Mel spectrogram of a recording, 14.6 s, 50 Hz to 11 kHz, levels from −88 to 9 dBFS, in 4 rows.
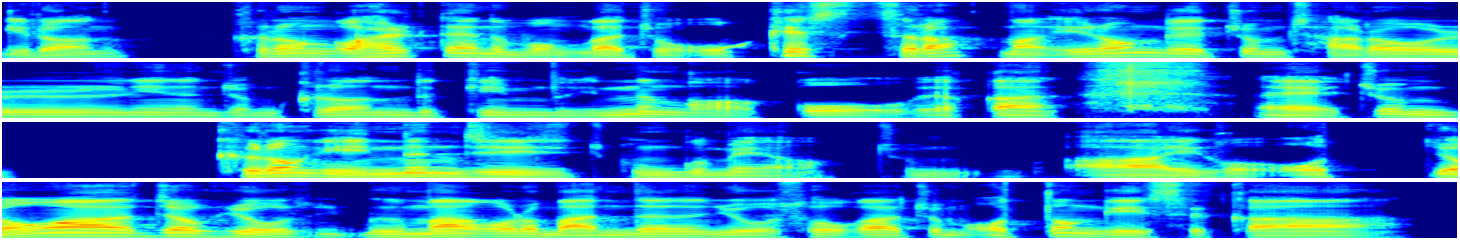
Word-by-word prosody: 이런 105 +4 -2 0.3
그런 130 +1 -2
거 125 - +6
할 140 +1 +3
때는 135 -5 -1
뭔가 100 0 0
좀 - - -8
오케스트라 135 +4 +1
막 105 -1 0
이런 135 +6 +1
게 120 - +2
좀 115 0 -8
잘 95 0 -2
어울리는 105 -3 -3
좀 100 -2 -12
그런 105 -2 -4
느낌도 95 +1 -9
있는 105 +5 -6
것 90 -2 -4
같고 90 -1 -6
약간 - - +1 0.5
예 90 -3 +2
좀 110 -4 -7 0.5
그런 140 +3 +5
게 120 - +1
있는지 110 -4 0
궁금해요. 90 -6 -7
좀 90 0 -17 0.2
'아 100 0 +2
이거 100 +4 -4
어 110 - -1 0.3
영화적 145 -3 +7
요 110 0 +1 0.2
음악으로 125 +1 +4
만드는 110 +5 +2
요소가 100 +3 0
좀 105 - -9
어떤 145 -1 -2
게 - - +1
있을까.' 85 -1 0
105 Hz, 315 characters per minute, -26 LUFS, 95-120 Hz, 0.5 s, 영화적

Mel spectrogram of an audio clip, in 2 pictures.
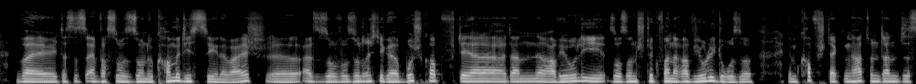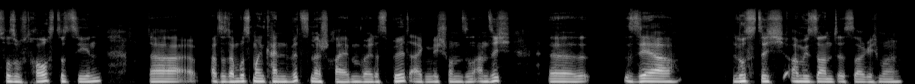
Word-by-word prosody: weil 125 -1 +2
das 130 +1 -6
ist 135 -4 -6
einfach 130 -3 -2
so 135 -2 0
so 125 +2 0
'ne 125 -1 +1
Comedy 145 +3 +2
Szene, 120 -4 -2
weißt? 130 +7 -1
Äh, 125 0 -1
also 130 -2 -4
so 120 0 -1
wo 130 - 0
so'n 130 0 0
richtiger 135 -2 +1
Buschkopf, 155 +4 -2
der 130 -2 +2
dann 130 0 0
Ravioli 140 +3 +2
so 130 -2 -1
so 130 +1 0
'n 130 - +2
Stück 140 +2 -3
von 140 - +4
'ner 130 - +1
Ravioli 135 +6 +3
Dose 120 -2 -1 0.3
im 125 0 -4
Kopf 185 +6 -3
stecken 130 0 -2
hat 145 0 0
und 135 -1 0
dann 130 0 +1
das 130 -1 -4
versucht 125 -9 0
rauszuziehen, 135 0 +1 0.5
äh, 125 0 +1
also 125 -2 -2
da 125 - +4
muss 145 +2 +2
man 140 -1 +4
keinen 125 -2 +1
Witz 170 - -1
mehr 130 -2 +3
schreiben, 120 0 -2
weil 120 -1 0
das 120 0 -3
Bild 150 +2 +2
eigentlich 120 0 -3
schon 125 +2 -3
so 120 +1 -4
an 130 0 -2
sich, 160 +4 0 0.3
äh, 130 0 +1 0.4
sehr 130 -2 +4 0.5
lustig 140 -2 +2
amüsant 130 -1 +2
ist, 130 -2 -4
sage 120 -2 -3
ich 115 - -8
mal. 120 -1 -2
130 Hz, 205 wpm, -22 LUFS, 125-135 Hz, 0.5 s, von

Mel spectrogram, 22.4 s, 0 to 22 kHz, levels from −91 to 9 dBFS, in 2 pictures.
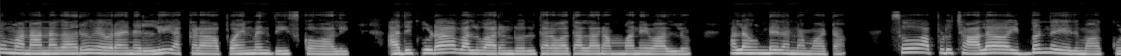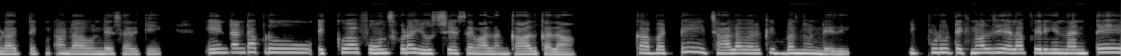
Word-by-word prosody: మా 230 - +2
నాన్నగారు 210 +2 +2
ఎవరైనెళ్లి, 205 +1 +1
అక్కడ 200 -1 -4 0.2
అపాయింట్‌మెంట్ 205 +2 +2
తీసుకోవాలి. 180 -2 -3 0.5
అది 210 +2 +4
కూడా 235 +1 +3 0.2
వాళ్ళు 215 -2 +2
వారం 200 0 +2
రోజుల 195 +1 -1
తర్వాత 195 0 -1
అలా 195 0 0
రమ్మనేవాళ్ళు. 190 -1 0 0.5
అలా 230 0 +5
ఉండేదన్నమాట. 200 -5 +2 0.7
సో, 280 - -1 0.2
అప్పుడు 245 0 -2
చాలా 215 +3 +2 0.3
ఇబ్బందయ్యేది 230 -2 0
మాకు 185 +1 -4
కూడా 190 -1 0 0.2
తెక్ 195 +1 -7 0.2
అలా 195 -1 +1
ఉండేసరికి. 185 -2 -3 0.6
ఏంటంటే, 285 +2 -2
అప్పుడూ 285 -1 -3 0.5
ఎక్కువ 275 +5 -4 0.2
ఫోన్స్ 245 0 +3
కూడా 270 +1 +1
యూస్ 225 0 +2
చేసేవాళ్ళం 205 -4 -1
కాదు 190 +1 0
కదా! 165 -1 -1 0.8
కాబట్టి, 240 +4 -2 0.3
చాలా 230 +1 +1
వరకు 235 +2 -2
ఇబ్బందుండేది. 210 -5 +3 0.7
ఇప్పుడు 275 +6 -2
టెక్నాలజీ 265 +2 +1
ఎలా 250 0 0
పెరిగిందంటే, 245 +1 +3
210 Hz, 110 wpm, -23 LUFS, 195-240 Hz, 0.8 s, అలా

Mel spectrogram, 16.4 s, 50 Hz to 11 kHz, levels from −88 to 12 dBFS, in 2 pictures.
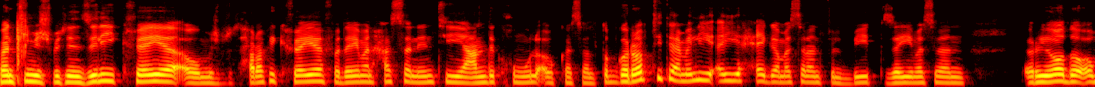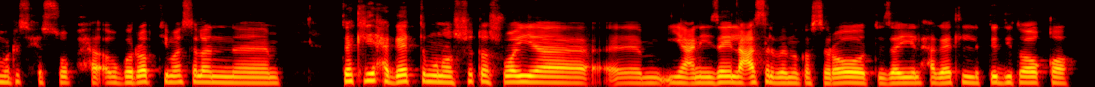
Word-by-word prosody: فأنتِ 195 +2 +5
مش 200 -2 +5
بتنزلي 190 +3 +4
كفاية 205 -1 +6
أو 165 -2 +2
مش 165 -1 -5
بتتحركي 175 +7 -3
كفاية، 205 +1 +2
فدايمًا 190 0 -2
حاسة 195 +2 -6
إن 180 - -2
أنتِ 185 +1 -4
عندِك 180 +1 0
خمول 180 0 -4
أو 165 - -4
كسل، 165 -1 -9
طب 185 +4 -8
جربتِ 235 +8 +4
تعملي 230 -1 0
أي 225 +1 0
حاجة 205 -3 -4
مثلًا 180 0 -5
في 170 - -32
البيت، 170 +3 -5
زي 170 +2 -1
مثلًا 175 -1 -5 0.5
رياضة 195 +2 +6
أول 190 - +1
ما 185 - -4
تصحي 200 -4 -15
الصبح، 175 0 -10
أو 170 0 -4
جربتِ 190 +3 0
مثلًا 190 0 -2 0.4
امم 165 0 -5 0.5
تاكلي 220 +2 +2
حاجات 205 0 0
منشطة 195 +1 -2
شوية 190 0 +2 0.3
آمم 160 0 -8
يعني 170 0 -1
زي 180 +1 +2
العسل 175 +1 +1
بالمكسرات، 165 0 0
زي 160 +2 +1
الحاجات 165 +1 -3
اللي 170 -2 -3
بتدي 180 +2 -3
طاقة، 170 -2 -1
180 Hz, 180 wpm, -22 LUFS, 170-195 Hz, 0.5 s, كفاية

